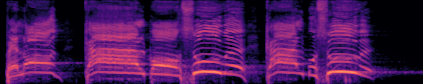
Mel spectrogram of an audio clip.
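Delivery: high shouted chant, vowels stretched; repeated taunting. Acted. Boys repeatedly taunting Eliseo to go up, jeering shout. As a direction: heckle loudly, one long word at a time. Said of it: "se lo dijeron varias veces".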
